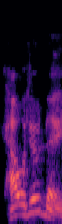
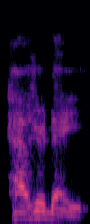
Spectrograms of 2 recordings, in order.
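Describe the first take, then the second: First: It sounds bright and upbeat. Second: It sounds flat and nagging.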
